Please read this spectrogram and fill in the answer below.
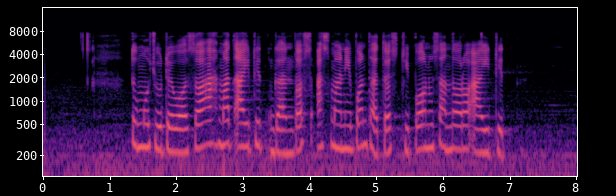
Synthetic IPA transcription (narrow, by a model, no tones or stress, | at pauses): t̪umud̥ʒ̥ṳɖ̥e̤wɔsɔahmat̪aid̪̥ɪ̤t̪̚ŋɡant̪ɔsasmanipɔnd̪̥a̤d̪̥ɔ̤sd̪̥i̤pɔnusant̪ɔɾɔʔaid̪̥ɪ̤t̪̚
